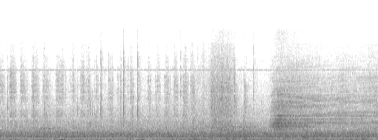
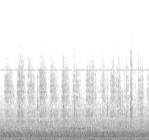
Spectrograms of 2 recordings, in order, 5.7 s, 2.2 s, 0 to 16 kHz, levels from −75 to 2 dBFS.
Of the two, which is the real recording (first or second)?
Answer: first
